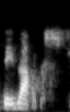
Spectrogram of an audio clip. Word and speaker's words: deluxe: 那这个 deluxe 就是有包含 suite，但是又是升级的。 OK，deluxe，注意一下它的发音，它的 e 不发音。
